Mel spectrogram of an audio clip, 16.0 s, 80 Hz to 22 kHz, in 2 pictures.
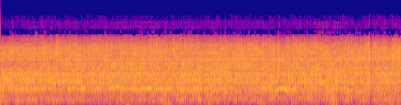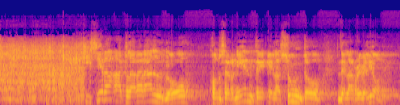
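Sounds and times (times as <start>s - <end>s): laughter: 0.0s - 2.6s, 6.4s - 9.7s
audience applauding: 0.0s - 9.8s.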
